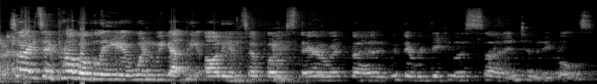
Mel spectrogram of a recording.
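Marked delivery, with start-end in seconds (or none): none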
